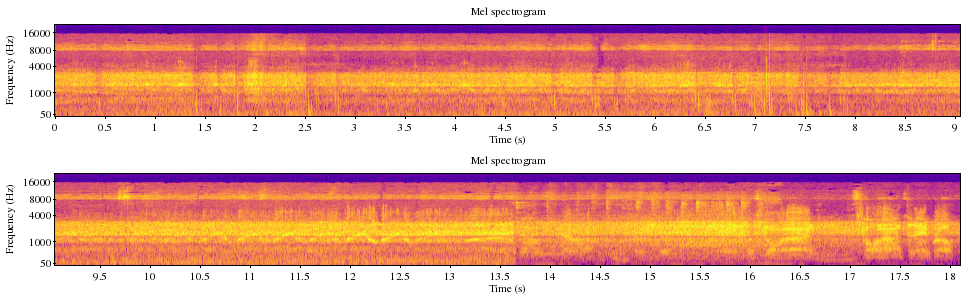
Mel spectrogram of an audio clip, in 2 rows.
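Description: Muffled voices over a steady rumble. The rumble drops away about 14 seconds in, and voices carry on after it.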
